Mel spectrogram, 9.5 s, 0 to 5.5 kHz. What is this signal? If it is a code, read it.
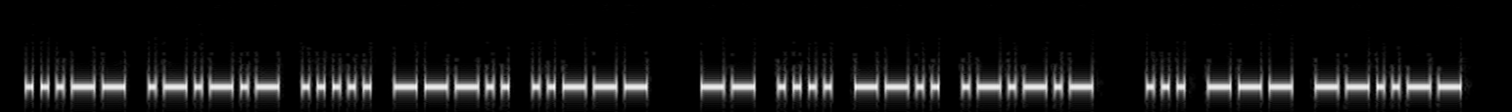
Morse code, heard as a keyed tone, about 25 wpm, 600 Hz. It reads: 3.582 MHZ. SO,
